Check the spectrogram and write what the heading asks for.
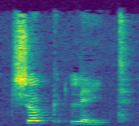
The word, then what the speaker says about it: chocolate: que c'est en fait est une lettre muette que l'on n'entend pas elles se prononcent pas par exemple chocolate choc light je vous mets trilogie des images là vous expliquer un petit peu donc au début il ya trois syllabes et ensuite à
